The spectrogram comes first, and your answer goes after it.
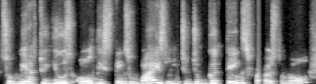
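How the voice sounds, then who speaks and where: A woman's somewhat breathy, fairly high voice at a moderate pace, with ordinary pitch variation and a dry, close sound with no echo. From Central Africa (DR Congo, Kasai). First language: Tshiluba (Congolese native language). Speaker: traditional monarch and environmental speaker. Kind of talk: interview. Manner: halting, with frequent fillers.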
